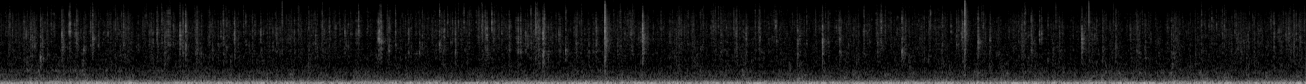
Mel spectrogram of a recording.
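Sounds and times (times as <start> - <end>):
fireplace fire crackling and popping: 0.0 - 13.0.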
